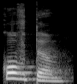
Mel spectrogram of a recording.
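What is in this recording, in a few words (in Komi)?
"ковтӧм", Komi, female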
